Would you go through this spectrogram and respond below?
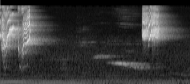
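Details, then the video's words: Senegal parrot, also called yoyo parrot, mixing harsh scratchy squawks with two soft, pure whistled notes, the second lower and drawn out, before another rasping squawk ends the phrase. "Senegal parrots sounds تصفير جميل و محفز لببغاء اليويو السنغالي"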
